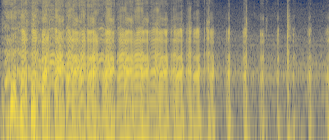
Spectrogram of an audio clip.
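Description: Men laughing together, loud and overlapping for the first couple of seconds, then dying down into scattered chuckles.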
